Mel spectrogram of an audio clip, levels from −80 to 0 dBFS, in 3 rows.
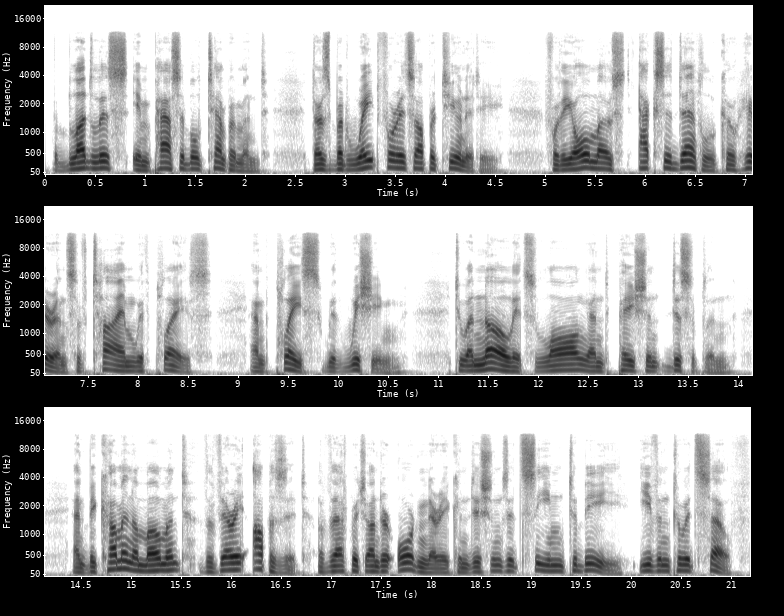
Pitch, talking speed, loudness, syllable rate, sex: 110 Hz, 145 wpm, -18 LUFS, 5.1 syllables/s, male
